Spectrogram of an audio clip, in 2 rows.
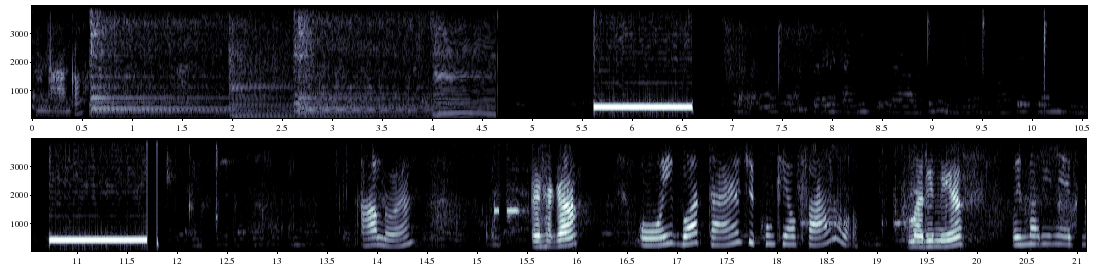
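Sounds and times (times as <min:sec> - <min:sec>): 
speech: 0:00.2 - 0:01.1, 0:14.0 - 0:14.4, 0:15.6 - 0:21.0
telephone ringing tones during a call transfer: 0:05.6 - 0:06.6, 0:10.7 - 0:11.8.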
